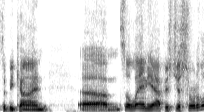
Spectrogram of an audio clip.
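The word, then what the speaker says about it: lagniappe: It's pronounced lanyap.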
